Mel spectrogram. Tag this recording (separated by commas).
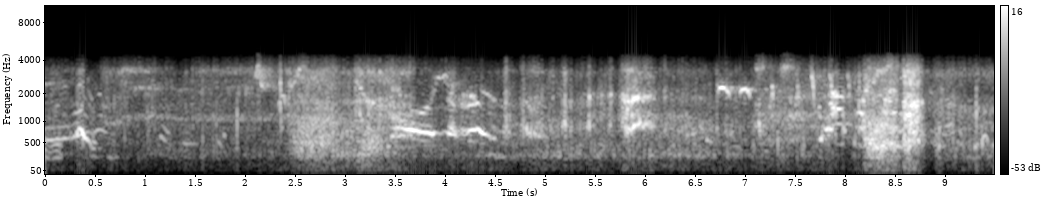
Speech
